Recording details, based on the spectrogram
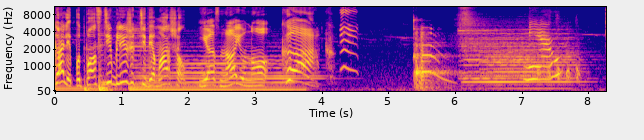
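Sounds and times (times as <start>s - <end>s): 
speech: 0.0s - 3.7s, 5.4s - 5.6s
frightened cat meowing: 7.1s - 7.8s.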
